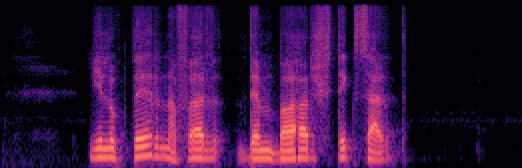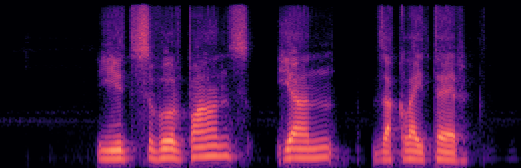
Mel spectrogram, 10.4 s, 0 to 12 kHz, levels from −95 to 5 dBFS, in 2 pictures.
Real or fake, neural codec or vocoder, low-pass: fake; codec, 16 kHz in and 24 kHz out, 0.6 kbps, FocalCodec, streaming, 4096 codes; 10.8 kHz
